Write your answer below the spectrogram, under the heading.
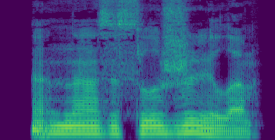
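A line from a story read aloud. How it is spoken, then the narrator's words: Through gritted teeth. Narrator (Russian): процедила Мокош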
